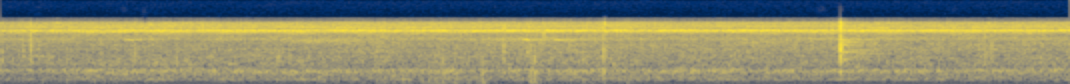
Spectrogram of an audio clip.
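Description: Insects trilling steadily in the background as a constant high-pitched tone, with one faint click about three seconds in.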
